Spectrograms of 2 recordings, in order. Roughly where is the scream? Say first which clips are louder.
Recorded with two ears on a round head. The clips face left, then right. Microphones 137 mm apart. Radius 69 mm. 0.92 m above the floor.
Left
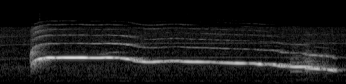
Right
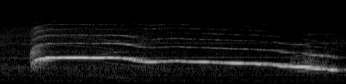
Left 9 dB; left.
